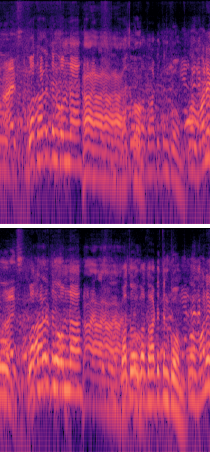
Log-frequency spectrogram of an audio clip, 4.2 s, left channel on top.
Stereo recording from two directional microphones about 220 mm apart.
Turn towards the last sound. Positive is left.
turn(degrees=-45)  # may be behind; listen again after turning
